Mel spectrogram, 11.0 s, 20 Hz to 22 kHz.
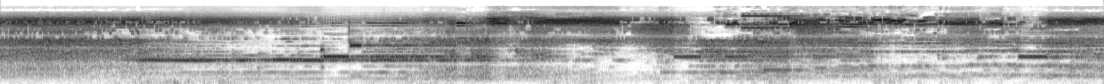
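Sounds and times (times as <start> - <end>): loud steady hissing: 0.0 - 3.2, 4.0 - 11.0.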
